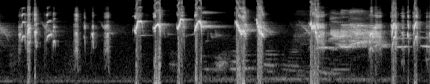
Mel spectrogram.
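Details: In the morning, an Oriental magpie-robin sings in the clear ngeplong style to lure others into song. Quick high clicks and chips lead to piercing whistled phrases and a rich warbling run near the end, over a faint low hum.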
